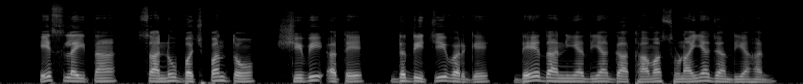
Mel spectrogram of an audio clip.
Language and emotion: Punjabi, neutral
